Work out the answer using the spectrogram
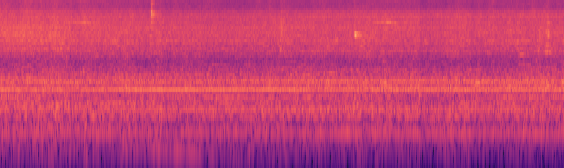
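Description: Inside the carriage of an MTR Metro-Cammell electric train running slowly into a station: a steady hum of several tones from the train's equipment over the rolling noise, with a lower rumble that fades about four seconds in.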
